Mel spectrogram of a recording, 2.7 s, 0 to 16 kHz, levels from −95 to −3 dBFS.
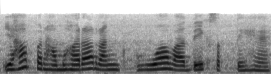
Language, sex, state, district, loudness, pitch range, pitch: Hindi, female, Himachal Pradesh, Shimla, -14 LUFS, 220-255 Hz, 240 Hz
